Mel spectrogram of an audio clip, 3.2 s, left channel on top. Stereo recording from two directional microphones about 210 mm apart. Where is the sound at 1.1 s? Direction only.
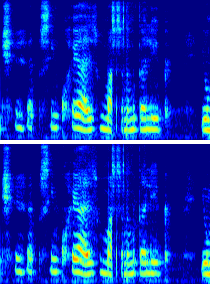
45° right (ahead or behind).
